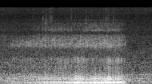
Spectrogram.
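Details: Loud snoring during sleep that grows louder over time: one long, loud, rumbling breath, rough and fluttering.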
